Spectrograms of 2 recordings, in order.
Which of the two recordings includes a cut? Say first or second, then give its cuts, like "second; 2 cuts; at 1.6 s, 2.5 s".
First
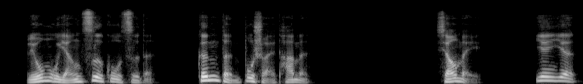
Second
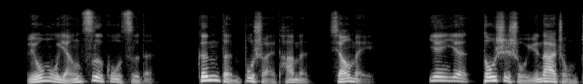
second; 1 cut; at 3.2 s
